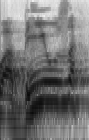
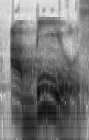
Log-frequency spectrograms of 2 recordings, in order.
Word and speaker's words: abuse: Sam Oma of kissy when you use the verb you say abuse to abuse something or somebody but the noun you say abuse abuse with that sound s the verb Z AB abuse okay the noun abuse Peter and lual of Elder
